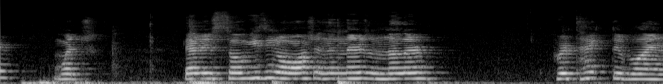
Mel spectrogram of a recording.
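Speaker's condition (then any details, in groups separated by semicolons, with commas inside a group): Spastic quadriplegia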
